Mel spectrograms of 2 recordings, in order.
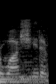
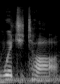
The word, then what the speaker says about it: Ouachita: Searching for Ouachita Baptist University. Back in Texas, everybody pronounces it Wichita, but really, it's Ouachita.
